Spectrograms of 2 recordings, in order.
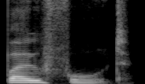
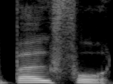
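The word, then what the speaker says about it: Beaufort: a bow tie like bow for North Carolina our South Carolina bow for is like the bow in beautiful the bow part rhyming with you I laughed at his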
